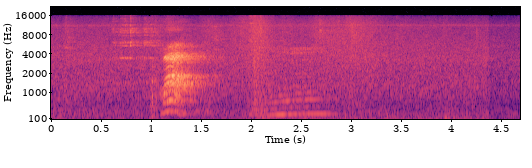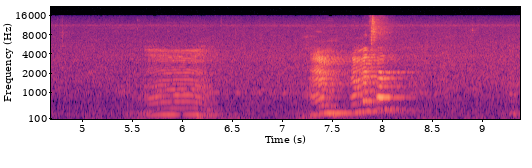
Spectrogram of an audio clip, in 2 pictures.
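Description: A woman speaks softly and coaxingly nearby.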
